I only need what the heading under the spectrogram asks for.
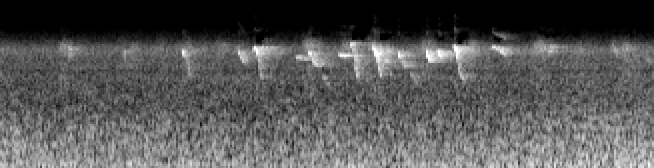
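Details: Red-legged honeycreeper near a guesthouse at Cumuruxatiba, Bahia, Brazil: a series of very high, thin, sharp chirps, short downward ticks repeated roughly twice a second over a steady hiss of background noise.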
